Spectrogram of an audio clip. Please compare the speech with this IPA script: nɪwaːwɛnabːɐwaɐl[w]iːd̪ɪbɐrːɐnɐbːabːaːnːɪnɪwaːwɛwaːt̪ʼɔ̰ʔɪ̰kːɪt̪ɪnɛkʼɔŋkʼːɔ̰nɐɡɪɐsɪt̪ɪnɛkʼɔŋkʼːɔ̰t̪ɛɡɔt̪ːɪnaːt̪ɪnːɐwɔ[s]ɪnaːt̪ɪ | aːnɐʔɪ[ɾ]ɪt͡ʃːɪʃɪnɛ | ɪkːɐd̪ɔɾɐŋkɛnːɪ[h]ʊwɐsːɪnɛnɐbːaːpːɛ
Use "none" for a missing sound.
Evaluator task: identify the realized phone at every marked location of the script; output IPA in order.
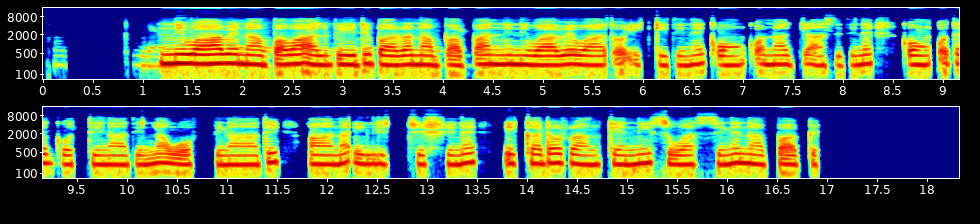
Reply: b, f, l, s

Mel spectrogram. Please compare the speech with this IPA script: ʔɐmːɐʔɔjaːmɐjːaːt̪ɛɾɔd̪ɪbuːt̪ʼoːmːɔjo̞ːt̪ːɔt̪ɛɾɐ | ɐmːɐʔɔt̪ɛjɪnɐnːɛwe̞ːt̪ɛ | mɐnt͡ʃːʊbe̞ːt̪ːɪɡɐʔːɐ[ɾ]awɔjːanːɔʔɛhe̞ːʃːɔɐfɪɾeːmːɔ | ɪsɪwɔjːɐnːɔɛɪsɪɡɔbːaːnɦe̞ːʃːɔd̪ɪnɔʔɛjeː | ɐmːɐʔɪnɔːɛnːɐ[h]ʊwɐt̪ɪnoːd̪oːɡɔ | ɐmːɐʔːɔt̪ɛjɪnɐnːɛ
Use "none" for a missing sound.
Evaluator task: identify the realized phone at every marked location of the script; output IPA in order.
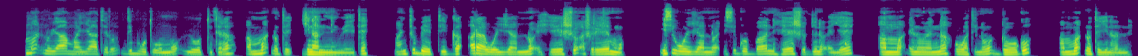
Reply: ɾ, h

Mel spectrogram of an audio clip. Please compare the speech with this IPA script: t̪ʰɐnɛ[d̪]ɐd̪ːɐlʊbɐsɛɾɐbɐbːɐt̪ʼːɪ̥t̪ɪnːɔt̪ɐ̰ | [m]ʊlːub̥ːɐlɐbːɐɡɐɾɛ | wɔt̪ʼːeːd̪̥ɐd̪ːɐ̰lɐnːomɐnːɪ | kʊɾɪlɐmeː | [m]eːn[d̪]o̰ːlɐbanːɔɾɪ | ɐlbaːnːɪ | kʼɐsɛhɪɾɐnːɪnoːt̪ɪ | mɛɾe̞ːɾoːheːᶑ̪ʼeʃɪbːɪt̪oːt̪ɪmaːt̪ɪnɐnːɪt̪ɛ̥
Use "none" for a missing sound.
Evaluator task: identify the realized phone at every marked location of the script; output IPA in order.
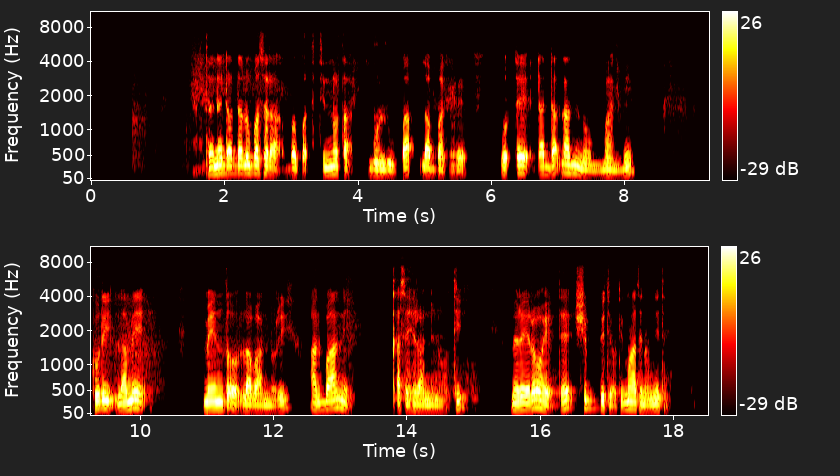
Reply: d̪, b, m, t̪

